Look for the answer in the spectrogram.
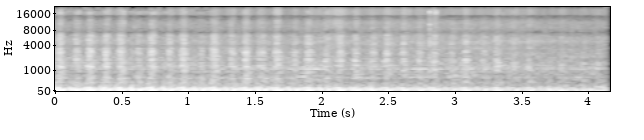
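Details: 1961 Chrysler Newport big-block V8, first start after sitting for years: deep, lumpy idle with steady low pulses, settling slightly as it runs; the engine is running fine.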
